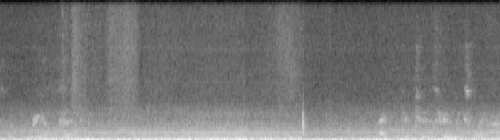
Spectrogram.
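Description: Film soundtrack playing back from a LaserDisc: a steady low rumble with faint, broken dialogue over it.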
